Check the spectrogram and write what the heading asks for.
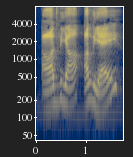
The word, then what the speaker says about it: atelier: It looks like it's an atelier? My thing is muted. Atelier. Atelier, it sounds like, by this pronunciation thing.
